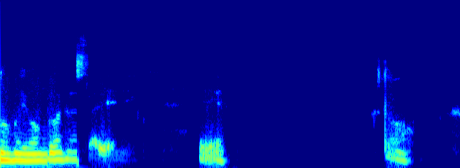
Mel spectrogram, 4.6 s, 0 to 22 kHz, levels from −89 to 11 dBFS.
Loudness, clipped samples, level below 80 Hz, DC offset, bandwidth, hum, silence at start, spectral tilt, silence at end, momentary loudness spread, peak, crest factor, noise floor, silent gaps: -32 LUFS; under 0.1%; -70 dBFS; under 0.1%; 6.8 kHz; none; 0 s; -9 dB/octave; 0.5 s; 21 LU; -14 dBFS; 20 dB; under -90 dBFS; none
